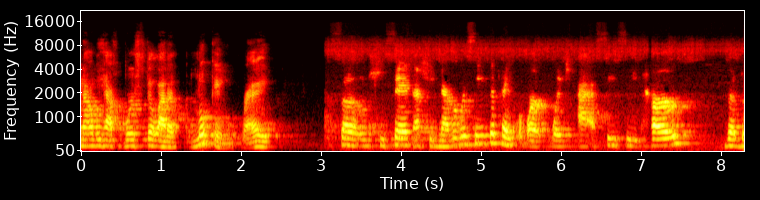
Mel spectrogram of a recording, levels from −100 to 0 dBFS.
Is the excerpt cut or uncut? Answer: cut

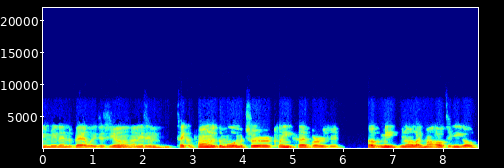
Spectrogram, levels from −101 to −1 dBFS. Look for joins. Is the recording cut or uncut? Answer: cut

